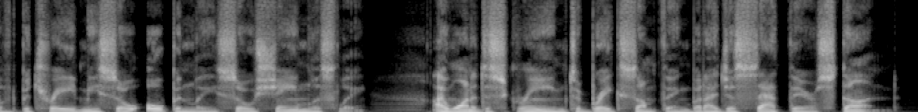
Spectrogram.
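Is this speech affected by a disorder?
No.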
